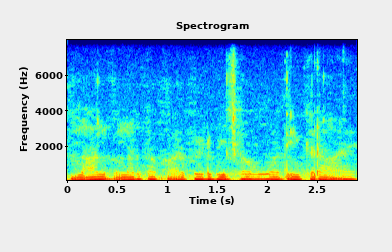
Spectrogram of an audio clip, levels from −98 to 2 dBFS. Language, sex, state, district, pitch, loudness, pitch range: Hindi, male, Madhya Pradesh, Dhar, 135 Hz, -13 LUFS, 130-140 Hz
